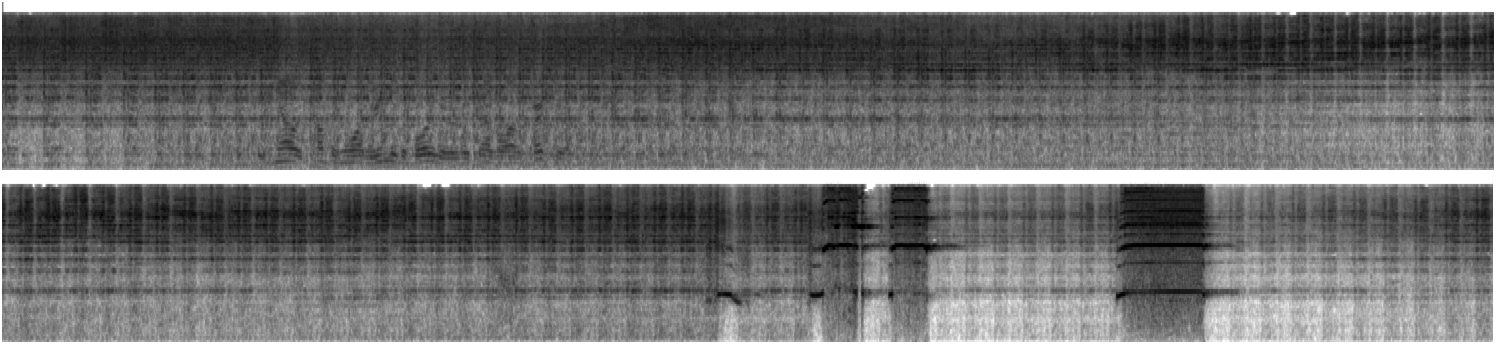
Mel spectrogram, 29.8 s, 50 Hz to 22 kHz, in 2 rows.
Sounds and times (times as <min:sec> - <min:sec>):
Hiss: 0:19.4 - 0:24.3
Steam whistle: 0:21.9 - 0:24.9, 0:26.0 - 0:27.8.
